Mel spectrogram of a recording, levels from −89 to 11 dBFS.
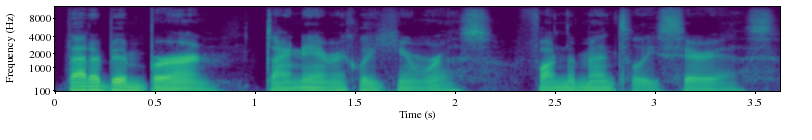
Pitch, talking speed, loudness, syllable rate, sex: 90 Hz, 130 wpm, -21 LUFS, 6.2 syllables/s, male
